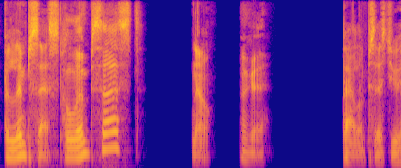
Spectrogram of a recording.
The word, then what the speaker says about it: palimpsest: It's pronounced palimpsest.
